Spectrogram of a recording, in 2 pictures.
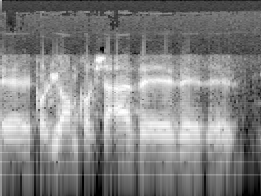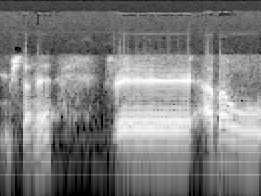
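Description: With monotone, flat intonation, a man speaks at a medium pitch and a fairly slow pace. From France, Strasbourg. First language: French (speaking Hebrew). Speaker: interviewee with family in France. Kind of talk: interview. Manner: halting.

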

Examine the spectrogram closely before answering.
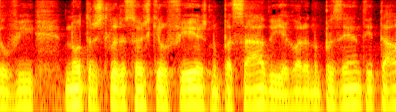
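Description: A man speaking at a moderate pace. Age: 70s. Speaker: veteran journalist and author. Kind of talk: interview.

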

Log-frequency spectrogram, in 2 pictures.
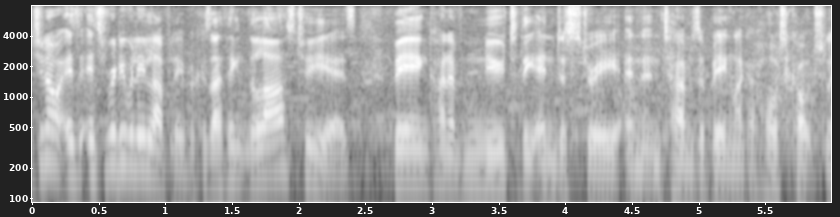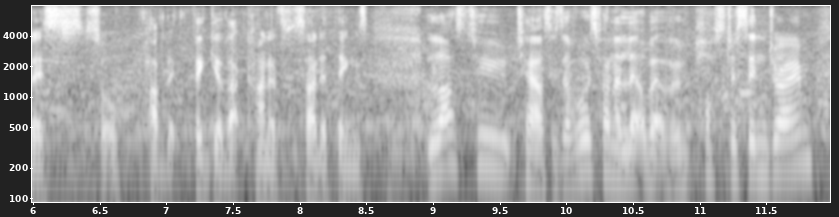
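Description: Very fast speech with very wide pitch swings plays over music in the background. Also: man. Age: 20s. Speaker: drag queen gardener. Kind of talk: interview. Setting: outdoors at flower show. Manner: animated.

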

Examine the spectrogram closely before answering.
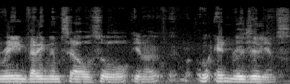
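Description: Amid noticeable background noise, the talking keeps a moderate pace. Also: man. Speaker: podcast co-host. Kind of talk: casual interview chat. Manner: hesitant, many fillers.

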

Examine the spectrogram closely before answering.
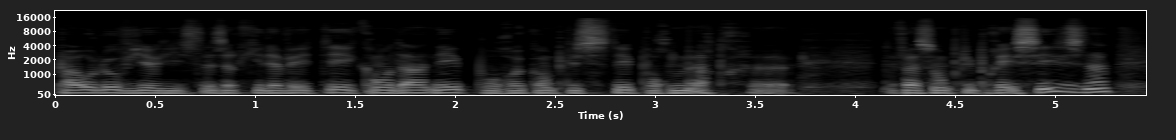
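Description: A man's dark, mellow voice at a medium pitch, with fairly even intonation. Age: 60s. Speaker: retired journalist and author. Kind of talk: interview.

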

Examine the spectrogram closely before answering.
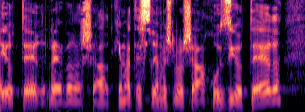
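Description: A man speaks with ordinary pitch variation. His tone is slightly mellow.

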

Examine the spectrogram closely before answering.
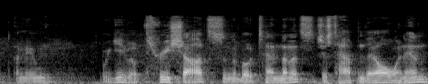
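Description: Over noticeable background noise, a man with a very deep, low pitch speaks at a very fast pace with ordinary pitch variation. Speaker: hockey head coach. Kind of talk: post-practice media interview. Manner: rambling, self-correcting explanation.

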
